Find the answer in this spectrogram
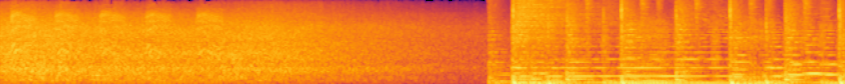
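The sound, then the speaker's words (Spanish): Sea waves roar in a dense, steady wash of surf that slowly fades over several seconds before music abruptly takes over. “El sonido azul del mar.”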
